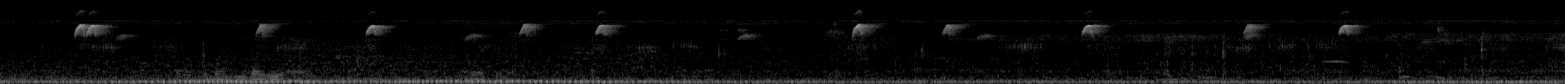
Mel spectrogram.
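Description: A bird calling over and over: short, high, falling chirps about once a second, over a steady thin high-pitched tone and a low background hum.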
